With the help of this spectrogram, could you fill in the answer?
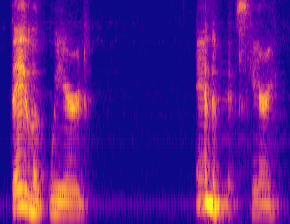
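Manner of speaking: lively picture-book reading; reading to children. Acted. Teacher reading a picture book to kids, lively storytelling. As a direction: read it brightly for young listeners.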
